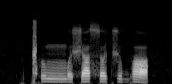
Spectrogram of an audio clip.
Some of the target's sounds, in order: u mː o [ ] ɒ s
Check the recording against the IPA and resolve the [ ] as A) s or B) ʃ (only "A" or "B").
B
